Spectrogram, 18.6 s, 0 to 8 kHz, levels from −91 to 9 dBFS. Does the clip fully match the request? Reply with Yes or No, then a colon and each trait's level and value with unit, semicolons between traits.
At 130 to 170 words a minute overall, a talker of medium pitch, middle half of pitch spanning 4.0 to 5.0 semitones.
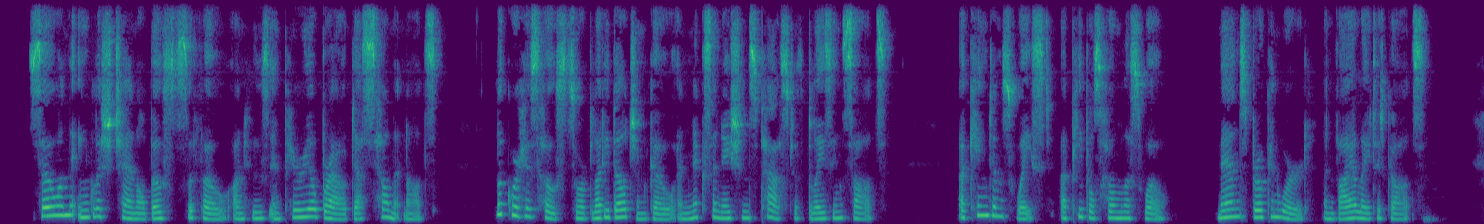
No: average, 140 wpm; high, 225 Hz; average, 4.5 semitones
